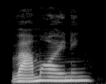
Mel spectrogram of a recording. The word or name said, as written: varmrøgning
